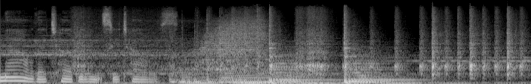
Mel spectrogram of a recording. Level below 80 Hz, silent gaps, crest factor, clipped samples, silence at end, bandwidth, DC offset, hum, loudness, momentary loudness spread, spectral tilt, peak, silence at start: -26 dBFS; none; 18 dB; under 0.1%; 0 s; 17.5 kHz; under 0.1%; none; -20 LUFS; 6 LU; -5 dB/octave; -2 dBFS; 0 s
